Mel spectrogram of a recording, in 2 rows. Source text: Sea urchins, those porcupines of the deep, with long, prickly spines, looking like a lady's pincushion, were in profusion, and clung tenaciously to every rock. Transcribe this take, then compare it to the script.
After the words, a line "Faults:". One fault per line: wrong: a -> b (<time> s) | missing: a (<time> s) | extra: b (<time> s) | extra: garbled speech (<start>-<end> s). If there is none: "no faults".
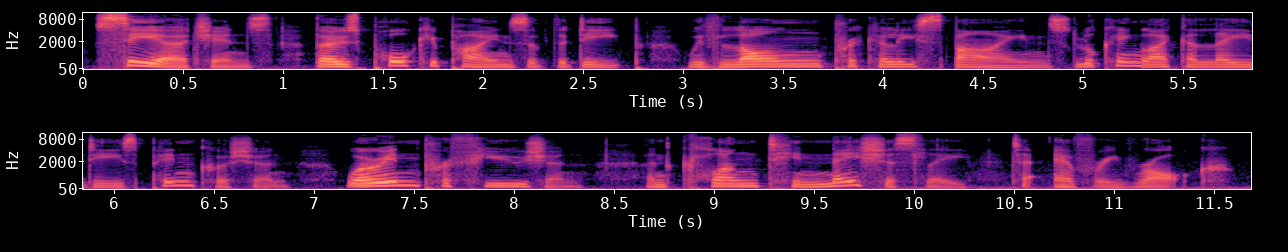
Sea urchins, those porcupines of the deep, with long, prickly spines, looking like a lady's pincushion, were in profusion, and clung tenaciously to every rock.
Faults:
no faults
